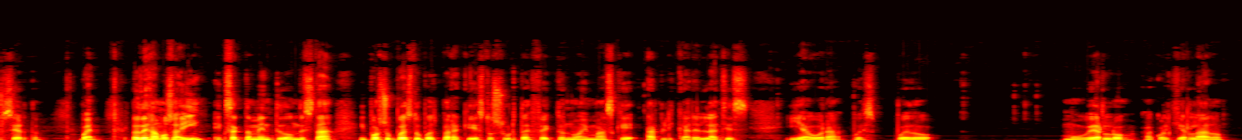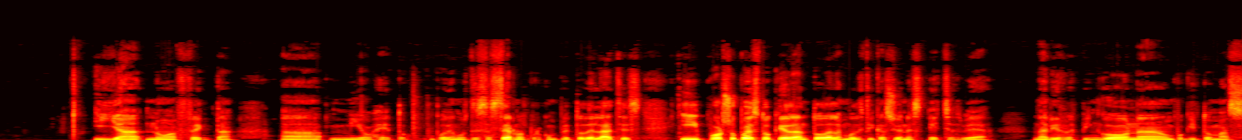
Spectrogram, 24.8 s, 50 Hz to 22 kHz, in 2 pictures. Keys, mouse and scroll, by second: 1.5 ctrl+z, 2.1 scroll down 2, 2.3-5.1 middle drag, 6.3 right click, 8.0 click, 9.3 right click, 10.1-11.4 drag, 11.7-13.7 drag, 13.8-15.3 middle drag, 15.4-16.1 scroll up 1, 16.1 scroll down 1, 16.1-17.4 middle drag, 18.1 x, 18.7 click, 20.4 shift+middle click, 21.1-24.8 shift+middle drag.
